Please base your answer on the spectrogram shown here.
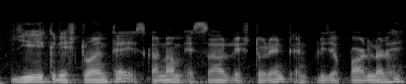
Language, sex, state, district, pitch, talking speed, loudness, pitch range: Hindi, female, Bihar, Araria, 105 Hz, 205 wpm, -28 LUFS, 95-110 Hz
